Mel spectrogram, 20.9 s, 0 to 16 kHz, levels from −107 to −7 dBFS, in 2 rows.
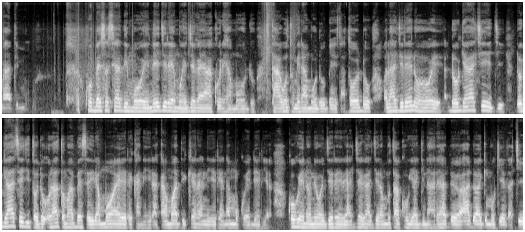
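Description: A speech recording with nothing technically wrong with it.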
